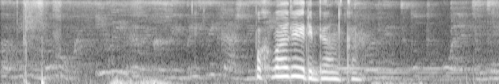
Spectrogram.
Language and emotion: Russian, neutral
